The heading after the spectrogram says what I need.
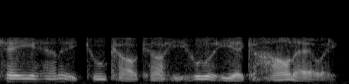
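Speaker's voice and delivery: American-accented pronunciation. Attempting a hawaiian name in a put-on american accent. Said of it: "In an American accent, how would you pronounce this woman's name".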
